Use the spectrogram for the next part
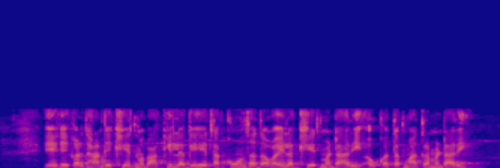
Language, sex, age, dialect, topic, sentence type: Chhattisgarhi, female, 31-35, Eastern, agriculture, question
